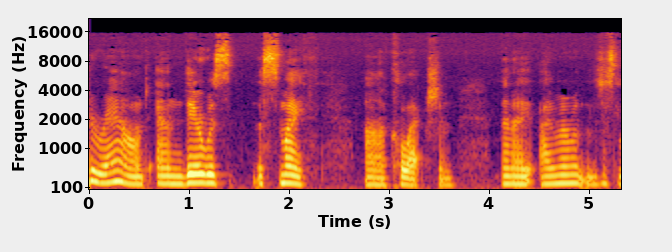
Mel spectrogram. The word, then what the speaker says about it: Smythe: There's an E on the end, so I'm thinking it's Smythe, not Smith.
